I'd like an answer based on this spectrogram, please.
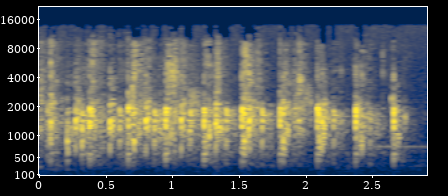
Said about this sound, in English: Yeah, that deserves a round of applause.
